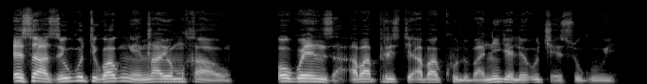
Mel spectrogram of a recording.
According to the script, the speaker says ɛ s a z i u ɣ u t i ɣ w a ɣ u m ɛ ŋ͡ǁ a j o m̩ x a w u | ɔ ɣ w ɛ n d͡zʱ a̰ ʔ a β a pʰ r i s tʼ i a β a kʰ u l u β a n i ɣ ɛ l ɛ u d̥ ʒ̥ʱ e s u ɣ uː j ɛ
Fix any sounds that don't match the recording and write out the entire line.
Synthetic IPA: ɛ s a z i u ɣ u t i ɣ w a ɣ u ŋ ɛ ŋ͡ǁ a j o m̩ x a w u | ɔ ɣ w ɛ n d͡zʱ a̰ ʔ a β a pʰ r i s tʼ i a β a kʰ u l u β a n i ɣ ɛ l ɛ u d̥ ʒ̥ʱ e s u ɣ uː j ɛ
